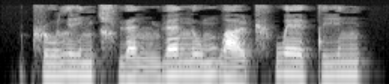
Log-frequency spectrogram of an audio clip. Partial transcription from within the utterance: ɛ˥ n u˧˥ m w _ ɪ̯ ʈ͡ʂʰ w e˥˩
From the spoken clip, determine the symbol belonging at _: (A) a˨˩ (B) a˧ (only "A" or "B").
A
